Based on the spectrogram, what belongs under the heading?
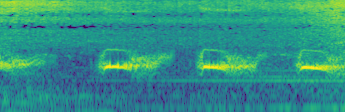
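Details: Local wild zebra dove from Java, Indonesia: three clear, short rising coo notes, one each second, over low background rumble.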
